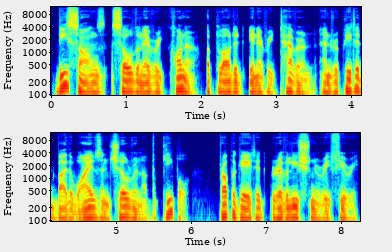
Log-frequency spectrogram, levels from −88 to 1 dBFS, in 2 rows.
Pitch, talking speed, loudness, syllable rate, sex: 95 Hz, 165 wpm, -19 LUFS, 6.1 syllables/s, male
